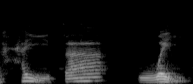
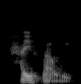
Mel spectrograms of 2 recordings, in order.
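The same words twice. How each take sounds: First: حيفاوي drawn out slowly, syllable by syllable; slow teaching model of حيفاوي; syllable-by-syllable demonstration. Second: Said in the usual way. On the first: Shown as a demonstration. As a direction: stretch each part of حيفاوي for learners. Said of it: "فالنسب إلى كلمة حيفا بصير". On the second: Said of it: "بصير".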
